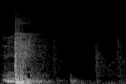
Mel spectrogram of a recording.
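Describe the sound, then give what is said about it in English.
A single heavy bathroom door slam sound effect hits hard, a deep booming thud with a short rattling decay, followed by faint quieter knocks and room noise. “No, I pressed the bathroom. You see that door right there?”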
